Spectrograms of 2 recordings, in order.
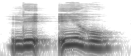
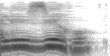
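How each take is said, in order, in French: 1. Aucun son de liaison n'est prononcé avant le deuxième mot. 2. Un son de liaison z est prononcé avant le deuxième mot. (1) "Tu diras" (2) "et pas"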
